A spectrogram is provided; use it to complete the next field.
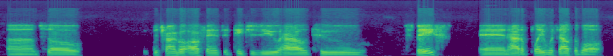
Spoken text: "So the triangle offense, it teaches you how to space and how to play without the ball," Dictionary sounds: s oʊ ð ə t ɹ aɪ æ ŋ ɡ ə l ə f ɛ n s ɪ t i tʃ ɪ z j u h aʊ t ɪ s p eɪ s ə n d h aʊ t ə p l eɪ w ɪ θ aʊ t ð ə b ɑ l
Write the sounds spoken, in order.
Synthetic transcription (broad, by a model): s oʊ ð ə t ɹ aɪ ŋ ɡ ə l ə f ɛ n s ɪ t i tʃ ɪ z j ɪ h aʊ t ɪ s p eɪ s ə n h aʊ t ə p l eɪ w ɪ θ aʊ t ð ə b ɑ l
